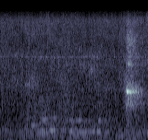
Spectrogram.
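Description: Faint, indistinct voices over room noise, with one short, sharp sound near the end.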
